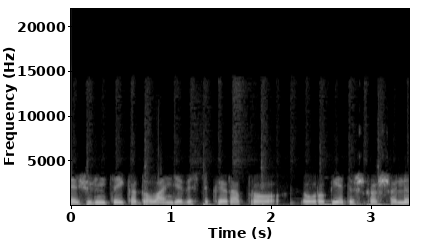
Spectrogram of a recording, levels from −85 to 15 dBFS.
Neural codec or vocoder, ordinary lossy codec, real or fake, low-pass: none; MP3, 64 kbps; real; 14.4 kHz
